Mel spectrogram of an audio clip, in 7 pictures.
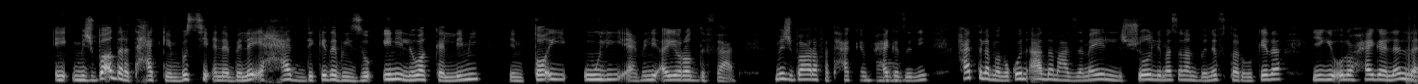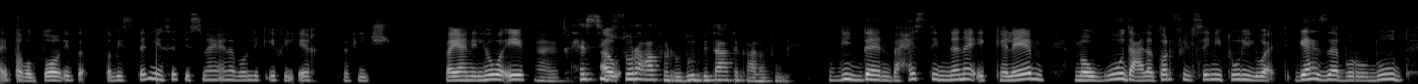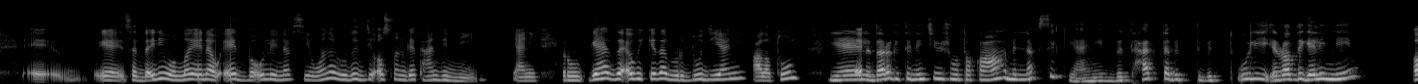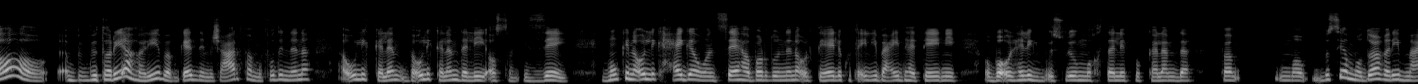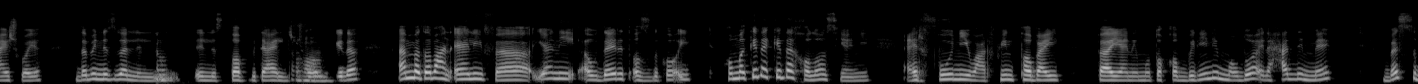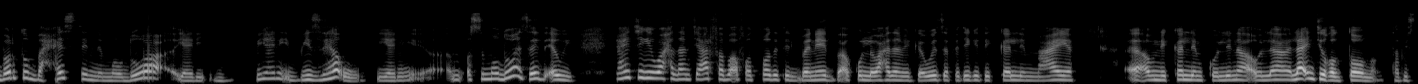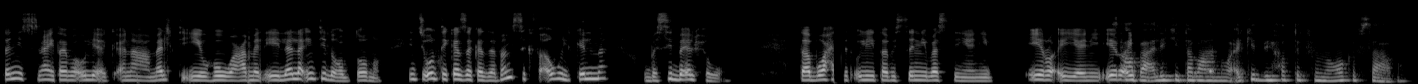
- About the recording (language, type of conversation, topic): Arabic, advice, إزاي أشارك بفعالية في نقاش مجموعة من غير ما أقاطع حد؟
- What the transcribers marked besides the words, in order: other background noise; in English: "للstaff"; unintelligible speech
